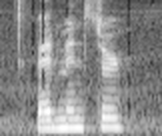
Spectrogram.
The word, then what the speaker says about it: Bedminster: How do you say it? Bedminster? – Yes.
